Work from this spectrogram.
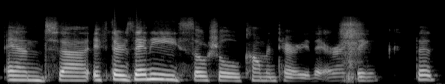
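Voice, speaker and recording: A woman's voice: mid-range voice, a little slow, darkish tone, no echo. A woman chatting casually and enthusiastically about literature as a podcast guest.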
